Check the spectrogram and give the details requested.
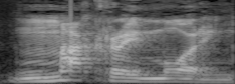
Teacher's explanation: it's not a Trill it's a tapped R it's one tap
